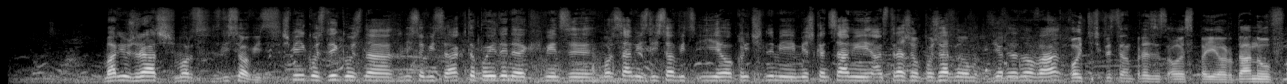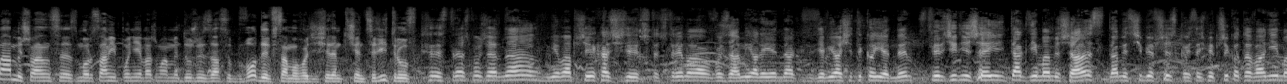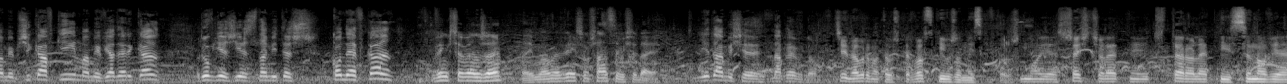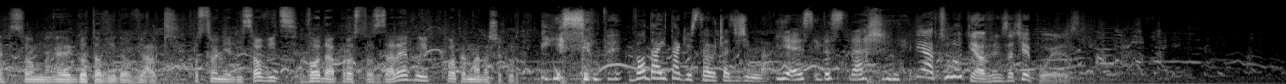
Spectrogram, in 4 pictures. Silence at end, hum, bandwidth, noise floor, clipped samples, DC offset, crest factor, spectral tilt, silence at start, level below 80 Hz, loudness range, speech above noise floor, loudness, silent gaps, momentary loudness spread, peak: 0.85 s; none; 15.5 kHz; -48 dBFS; under 0.1%; 0.5%; 18 dB; -5 dB/octave; 0.2 s; -46 dBFS; 3 LU; 30 dB; -18 LUFS; none; 8 LU; 0 dBFS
